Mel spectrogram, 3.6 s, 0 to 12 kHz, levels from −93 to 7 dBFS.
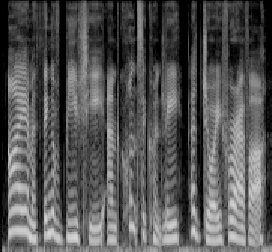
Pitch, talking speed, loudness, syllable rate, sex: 205 Hz, 180 wpm, -17 LUFS, 5.3 syllables/s, female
